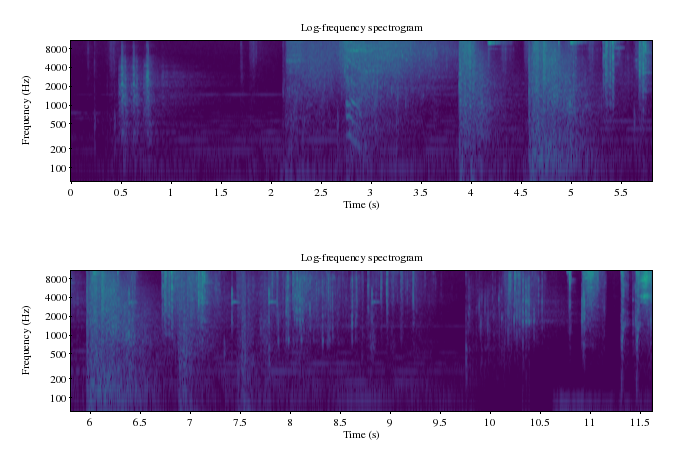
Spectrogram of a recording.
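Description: Two shotgun blasts in Resident Evil Zero HD ring out amid heavy, echoing game combat noise, with repeated loud booming bursts across several seconds before a brief quiet drop near the end.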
